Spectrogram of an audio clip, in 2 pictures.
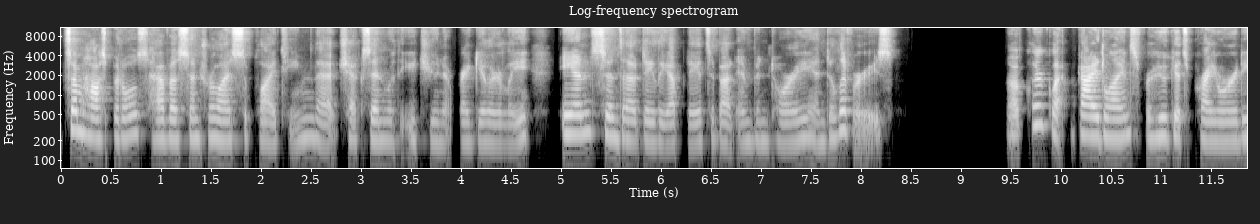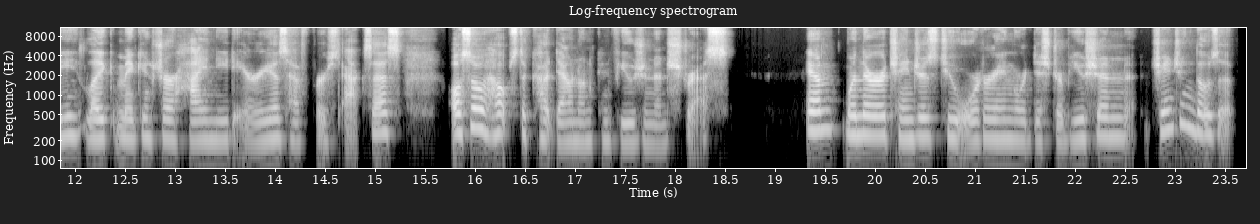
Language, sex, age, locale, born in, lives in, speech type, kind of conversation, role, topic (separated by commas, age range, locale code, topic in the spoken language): English, other, 20-24, en-US, United States, United States, read, expert-assistant, expert, How can a healthcare administrator organize resources to handle unexpected patient surges?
